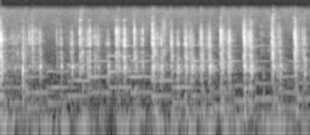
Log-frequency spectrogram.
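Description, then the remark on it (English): Steady, rapid typing on a silent mechanical keyboard, the keystrokes soft and muted in an irregular flurry, with a faint tonal backdrop underneath and no voices. “So right now I have it right in front of me, so I'll start typing.”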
